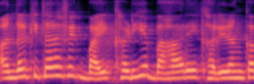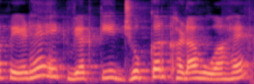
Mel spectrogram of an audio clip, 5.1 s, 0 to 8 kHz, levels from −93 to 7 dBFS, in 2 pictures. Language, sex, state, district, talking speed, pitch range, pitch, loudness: Hindi, female, Uttar Pradesh, Jalaun, 245 wpm, 215-270 Hz, 235 Hz, -14 LUFS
